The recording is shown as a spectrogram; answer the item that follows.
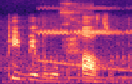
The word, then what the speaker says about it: PebblePossum: Pebblepossum.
